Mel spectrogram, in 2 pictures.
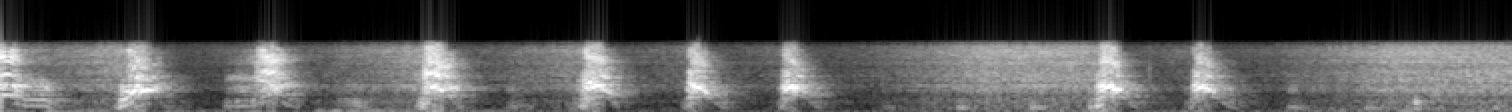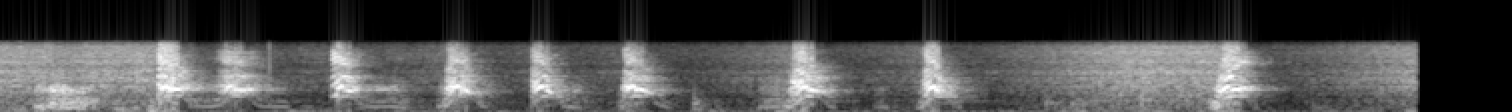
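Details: Puppy worked up by a vacuum cleaner barks again and again for about fourteen seconds, around eighteen sharp, punchy barks at a fairly even quick pace, with a brief low rumble near the middle.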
